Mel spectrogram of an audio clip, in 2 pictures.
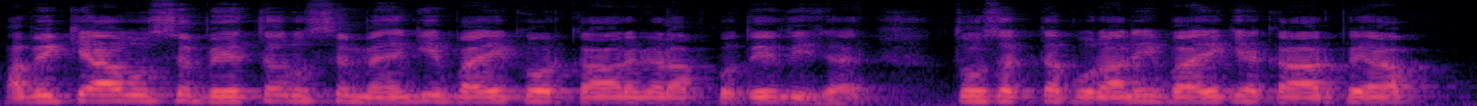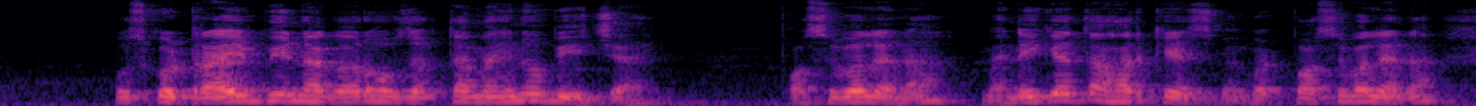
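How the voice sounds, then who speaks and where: A man's voice: a little high, brisk, darkish tone. A male chemistry teacher giving a conversational exam-prep lecture, often asking students rhetorical questions. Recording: echoey room.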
